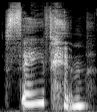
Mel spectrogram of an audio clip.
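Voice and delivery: high, softly sobbing plea; weeping girl pleading with her panda; soft sobs. Acted. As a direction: beg through tears. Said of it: "she repeated in soft sobs".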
